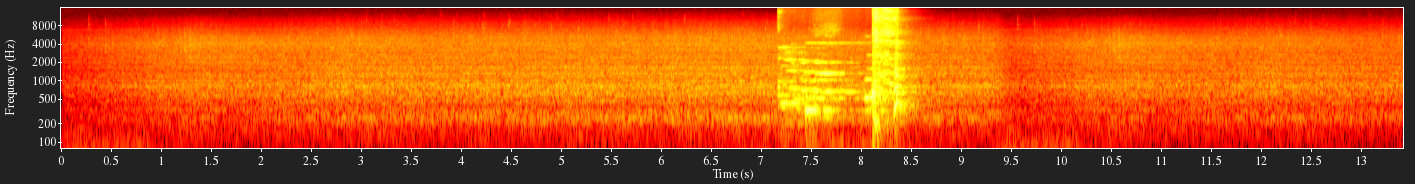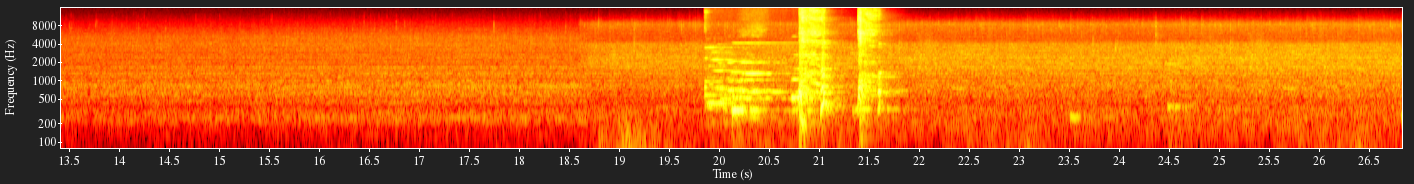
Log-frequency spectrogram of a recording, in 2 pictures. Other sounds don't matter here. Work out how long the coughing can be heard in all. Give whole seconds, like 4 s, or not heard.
3 s.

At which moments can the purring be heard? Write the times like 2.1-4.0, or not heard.
not heard.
